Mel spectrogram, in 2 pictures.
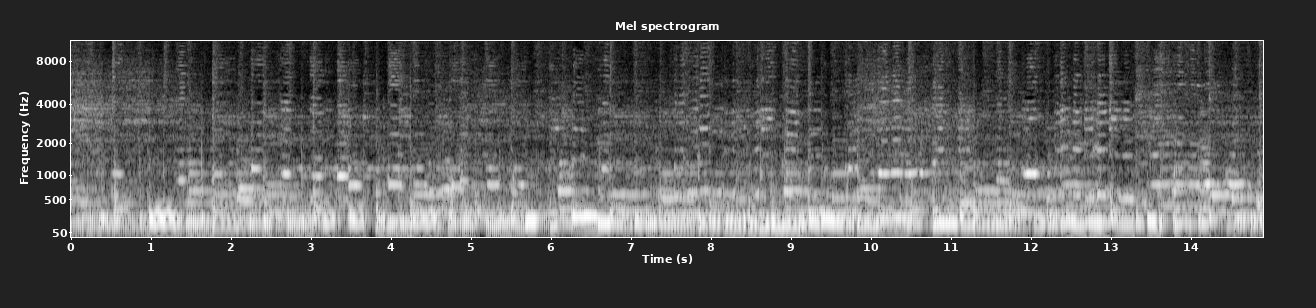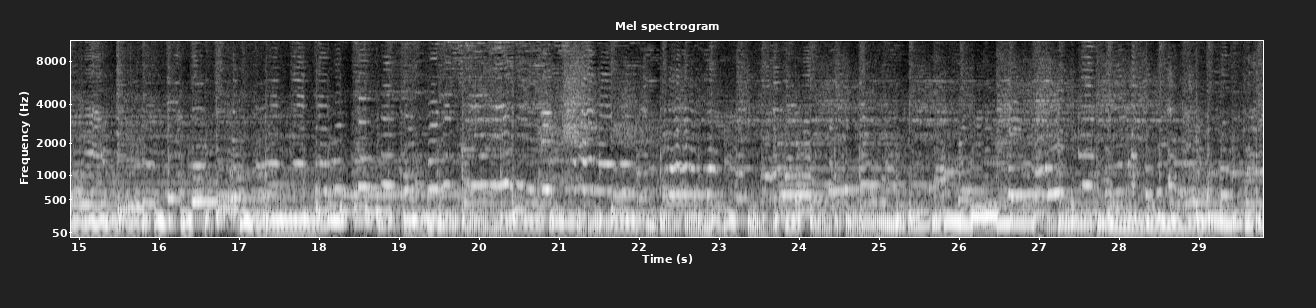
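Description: Live band playing an instrumental number, led by electric guitar over keyboard, bass guitar, congas and drum kit.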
